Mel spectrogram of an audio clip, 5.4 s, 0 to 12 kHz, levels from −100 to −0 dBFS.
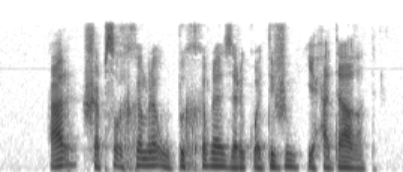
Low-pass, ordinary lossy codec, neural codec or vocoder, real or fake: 7.2 kHz; Opus, 64 kbps; none; real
